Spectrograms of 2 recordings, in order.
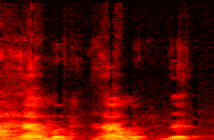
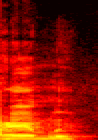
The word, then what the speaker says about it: Hamlin: DeMar Hamilton. Yeah, DeMar Hamlin.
